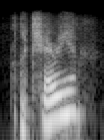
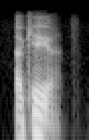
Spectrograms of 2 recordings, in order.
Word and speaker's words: Achaia: Acheria? – Achaia.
